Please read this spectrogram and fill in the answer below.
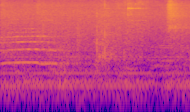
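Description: A child's high, drawn-out vocal call lasting under a second, followed about a second in by a soft thump on the gym mats.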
